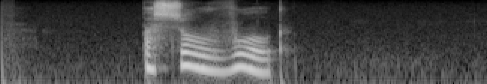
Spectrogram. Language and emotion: Russian, angry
